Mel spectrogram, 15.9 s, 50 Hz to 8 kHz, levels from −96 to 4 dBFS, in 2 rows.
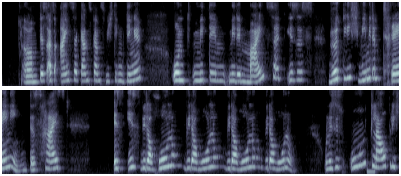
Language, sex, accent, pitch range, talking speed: German, female, German, 245-300 Hz, 125 wpm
